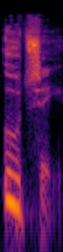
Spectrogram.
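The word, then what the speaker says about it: Ötzi: So that ice mummy's name is pronounced otsie.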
